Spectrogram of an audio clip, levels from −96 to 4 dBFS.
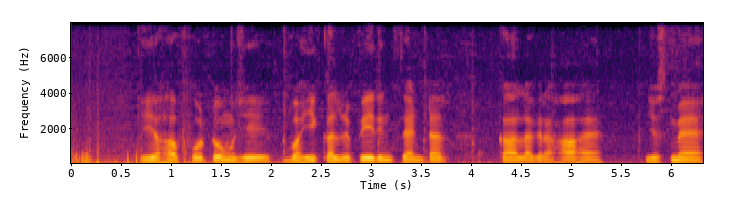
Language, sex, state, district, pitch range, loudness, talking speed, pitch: Hindi, male, Haryana, Charkhi Dadri, 125-130 Hz, -17 LUFS, 105 wpm, 125 Hz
